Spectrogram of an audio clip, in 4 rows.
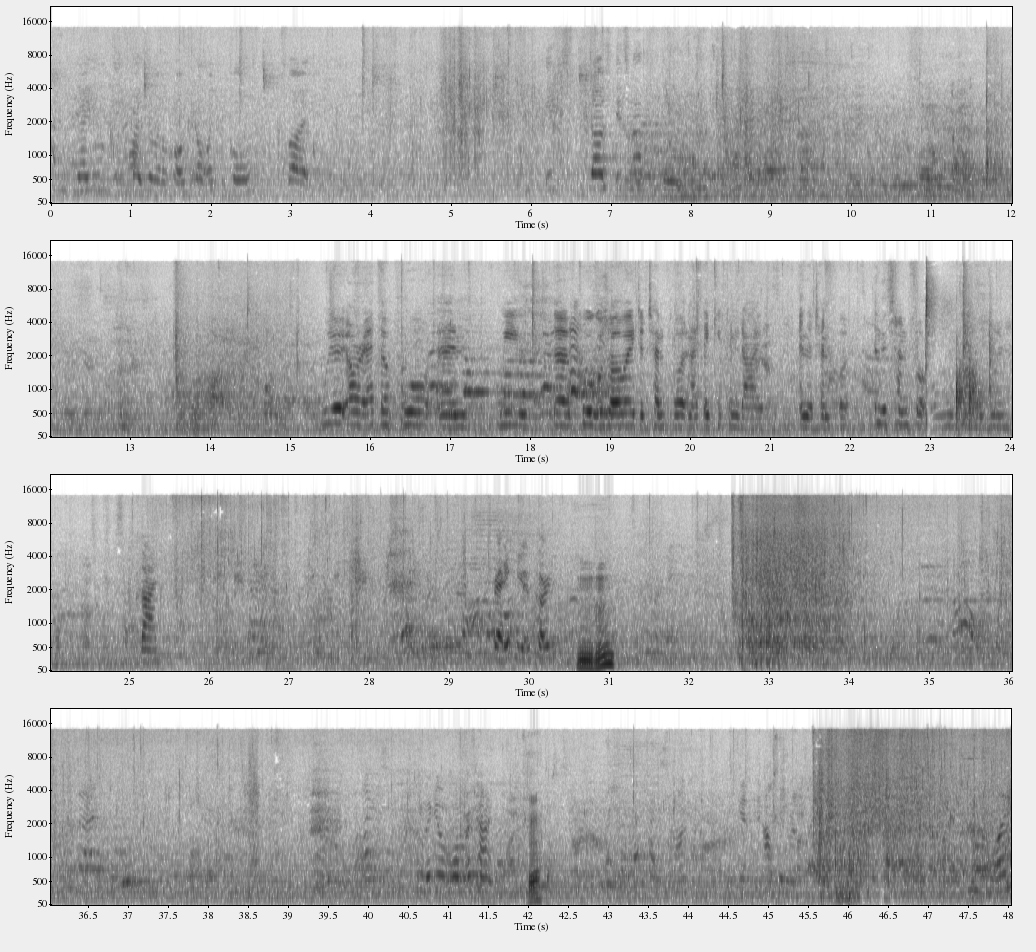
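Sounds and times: big splash into pool: 32.5 - 34.4, 45.5 - 48.0
water sloshing: 32.5 - 39.0, 45.5 - 48.0.

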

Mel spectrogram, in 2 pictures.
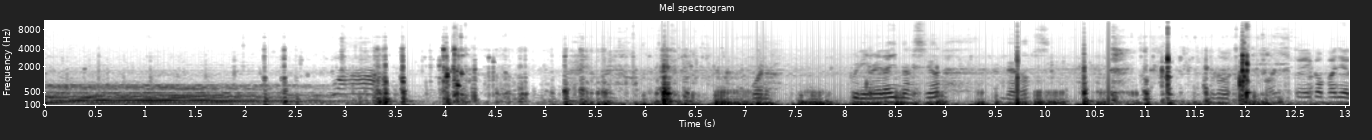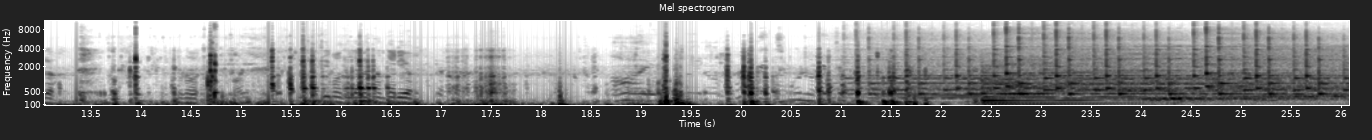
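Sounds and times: sea water lapping and splashing: 0.0 - 8.0
low rumble of waves: 0.0 - 22.4
water slapping camera: 1.8 - 8.0
wind on microphone: 5.1 - 11.6, 14.2 - 22.4.

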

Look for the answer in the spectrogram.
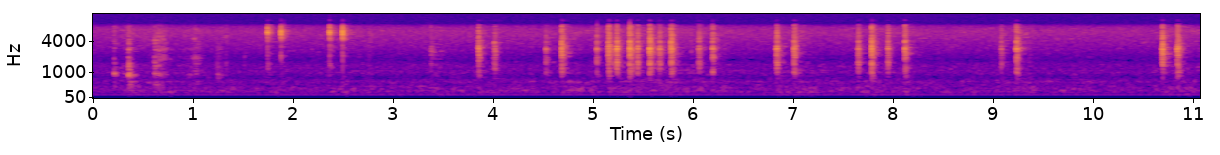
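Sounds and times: low steady hum: 0.0 - 11.0
typing on computer keyboard: 3.8 - 8.2, 9.1 - 9.4, 10.7 - 11.0.

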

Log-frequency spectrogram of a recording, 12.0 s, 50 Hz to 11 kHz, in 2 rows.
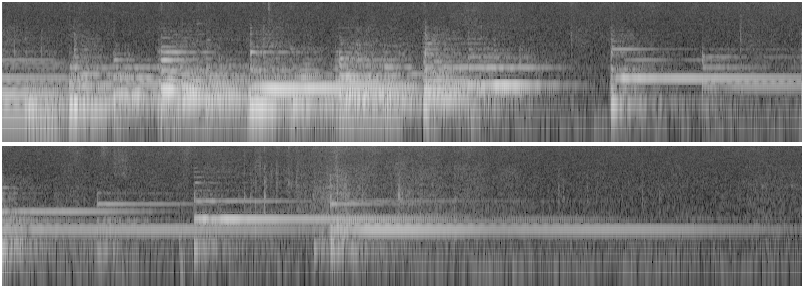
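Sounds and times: classical guitar chord: 0.0 - 12.0.

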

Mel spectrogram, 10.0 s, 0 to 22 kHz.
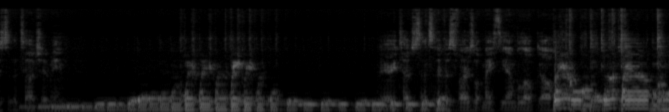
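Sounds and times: bass guitar with wah filter: 0.1 - 6.8, 8.3 - 10.0.

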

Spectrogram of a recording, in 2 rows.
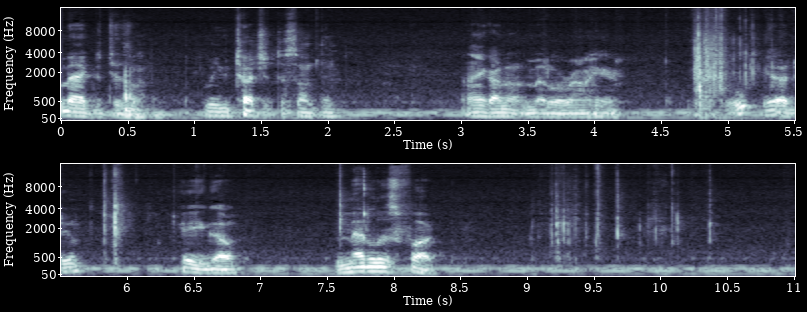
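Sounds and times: plastic bag crinkling: 4.8 - 6.0, 9.0 - 10.3.

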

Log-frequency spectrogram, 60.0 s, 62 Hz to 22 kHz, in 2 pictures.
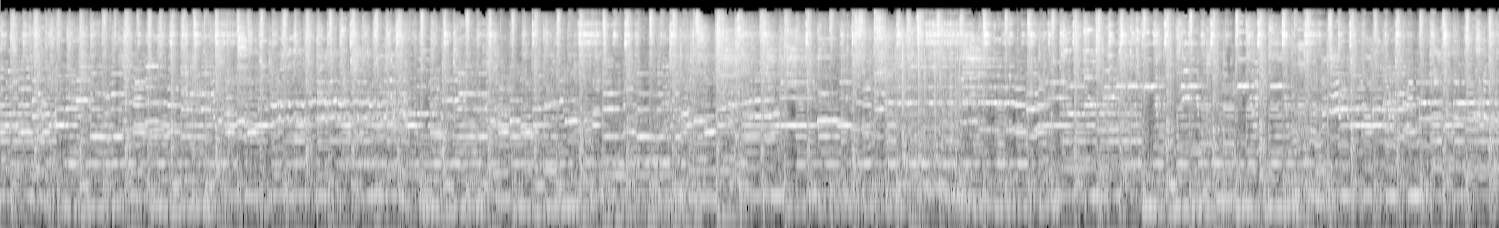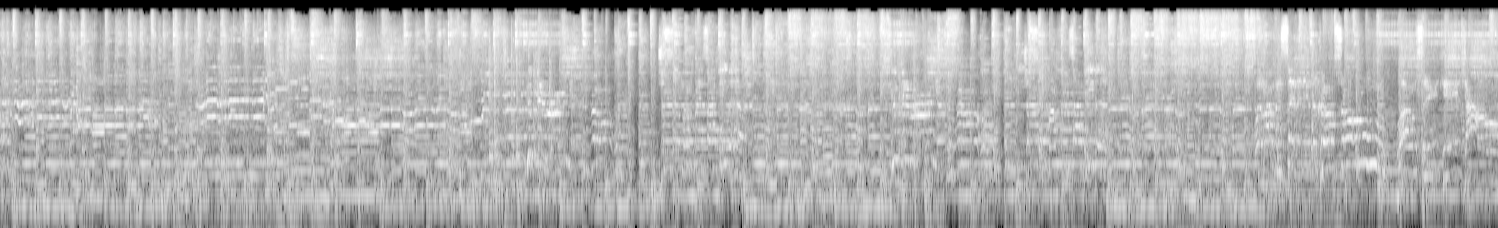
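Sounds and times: acoustic guitar: 0.0 - 59.9
harmonica solo with bending notes: 0.0 - 59.9
upright double bass: 0.0 - 59.9.

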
